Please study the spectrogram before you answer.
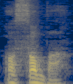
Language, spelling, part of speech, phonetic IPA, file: Polish, osoba, noun, [ɔˈsɔba], Pl-osoba.ogg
